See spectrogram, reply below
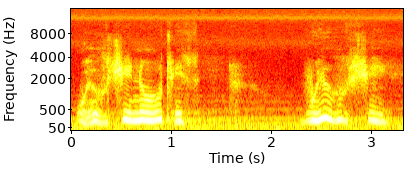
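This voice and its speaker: An actor playing a shy, lovestruck older British gentleman in an audio drama, polite, old-fashioned and eager. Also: high voice, very slow, a little hiss or hum. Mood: gleeful anticipation.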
